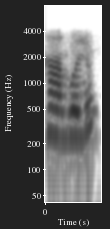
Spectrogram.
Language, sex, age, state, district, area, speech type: Gujarati, female, 18-30, Gujarat, Surat, urban, conversation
